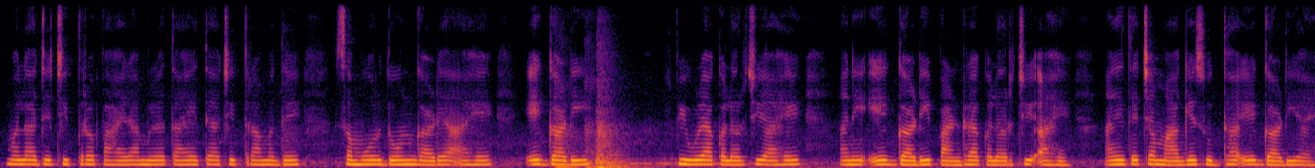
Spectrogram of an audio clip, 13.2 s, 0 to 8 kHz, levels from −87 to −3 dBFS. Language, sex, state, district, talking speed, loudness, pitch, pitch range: Marathi, female, Maharashtra, Pune, 130 wpm, -26 LUFS, 195 Hz, 185-200 Hz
